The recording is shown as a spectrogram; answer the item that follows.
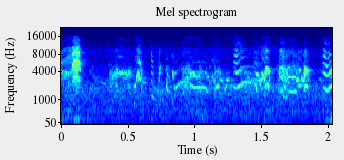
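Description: Budgerigars (parakeets) chattering as the male mounts the hen: a fast run of sharp chirps breaks off right at the start, then softer, continuous warbling and chirping.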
